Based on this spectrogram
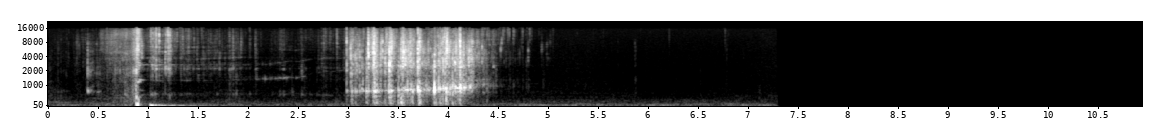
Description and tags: coqueteleira com liquido
Nessa gravação, foi utilizada microfone condensador de cápsula larga e o material utilizado foi uma coqueteleira com água e gelo sendo despejado dentro de um copo de vidro.
Gravado para a disciplina de Captação e Edição de Áudio do curso Rádio, TV e Internet, Universidade Anhembi Morumbi. São Paulo-SP. Brasil.
coqueteleira, gelo, ice, liquid, liquido, water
